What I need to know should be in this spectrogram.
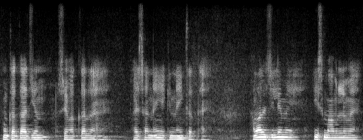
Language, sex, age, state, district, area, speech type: Hindi, male, 30-45, Uttar Pradesh, Ghazipur, rural, spontaneous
